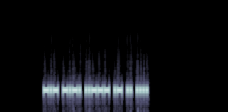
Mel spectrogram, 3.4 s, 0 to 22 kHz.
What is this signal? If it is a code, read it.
Morse code, heard as a keyed tone, about 51 wpm, 700 Hz. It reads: KC2AIH
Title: USA Call Signs - 6 Characters - 3x Character Spacing - 50wpm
